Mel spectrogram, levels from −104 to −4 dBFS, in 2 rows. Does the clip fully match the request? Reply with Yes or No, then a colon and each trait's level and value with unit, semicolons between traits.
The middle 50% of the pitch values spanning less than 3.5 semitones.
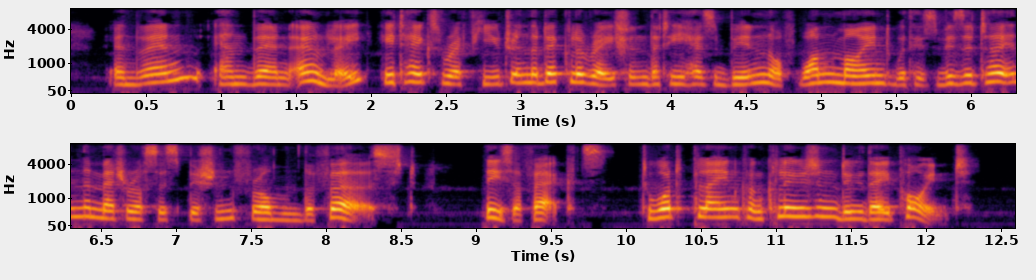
No: average, 4.5 semitones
